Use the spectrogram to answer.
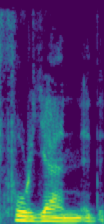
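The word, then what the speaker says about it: Fu Jen: And by the way, this was held, speaking of universities, this retreat was held at Furyen, is how it's pronounced, Furyen Catholic University.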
